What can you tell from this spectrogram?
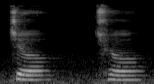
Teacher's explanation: जीभ का मध्य भाग मतलब बीच का हिस्सा जब तालू में जाके लगता है तो वहां से च की आवाज आती है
